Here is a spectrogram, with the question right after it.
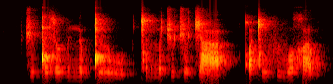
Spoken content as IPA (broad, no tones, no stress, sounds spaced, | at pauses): t͡ʃ ʉ ǃ e s ɵ p ʉ n ɵ p ǃ ɨ l u | ǀ ɵ n ŋ ɐ t͡ʃ u t͡ʃ ɵ t͡ʃ a | qʼ u ǀ u f ʉ v u χ ɐ b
